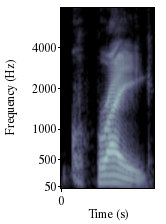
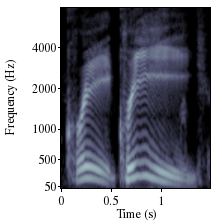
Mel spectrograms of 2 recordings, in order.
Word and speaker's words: Craig: Like Craig. I have not just pronounce it, I now have to say Craig. And they go, oh, Krieg. I'm like, there's no E in it, but that's all right.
